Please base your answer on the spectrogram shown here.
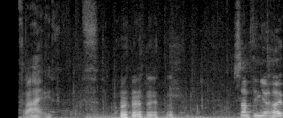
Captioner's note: laughing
